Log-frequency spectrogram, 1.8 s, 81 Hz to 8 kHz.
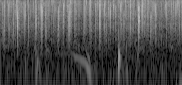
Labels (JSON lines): {"label": "biophony, cascading saw", "recorder": "SoundTrap 600 or HydroMoth"}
